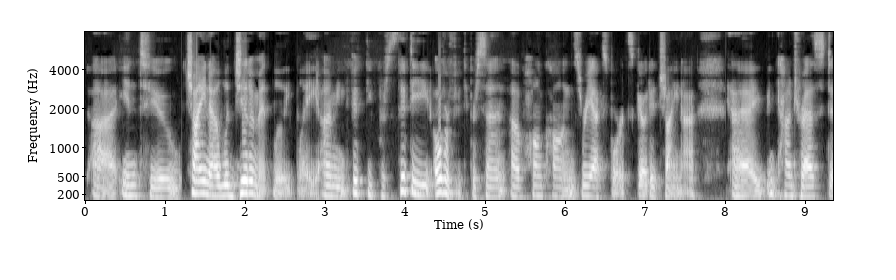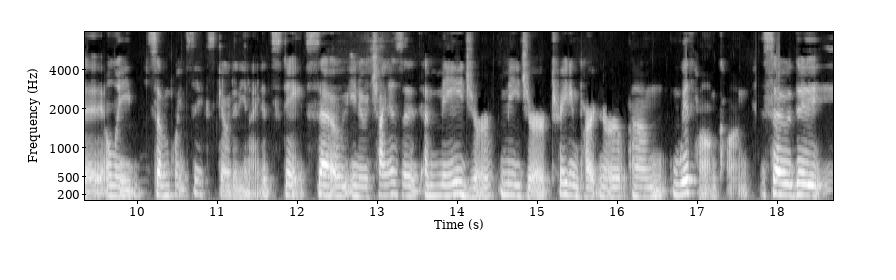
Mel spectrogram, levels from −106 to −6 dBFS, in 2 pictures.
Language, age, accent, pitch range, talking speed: English, 40-59, American, 170-195 Hz, 140 wpm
